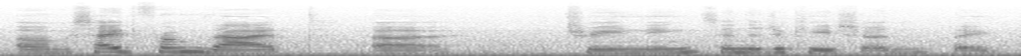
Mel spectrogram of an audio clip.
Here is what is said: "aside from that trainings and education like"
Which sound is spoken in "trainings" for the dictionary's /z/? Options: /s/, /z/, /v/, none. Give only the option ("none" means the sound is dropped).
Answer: /s/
